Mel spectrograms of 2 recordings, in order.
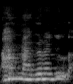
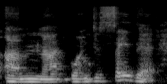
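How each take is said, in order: First: Higher-pitched, casual retold refusal; quick refusal. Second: Low, carefully worded retold refusal; firm refusal. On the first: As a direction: toss off the refusal up high. First take of her refusal. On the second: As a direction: bring it down and spell out the refusal. Restates refusal in full words.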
